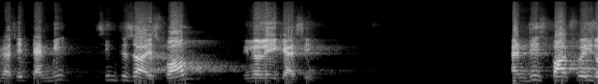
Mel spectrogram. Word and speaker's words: linoleic: Always pronounce the way I am pronouncing: linoleic, linolenic, arachidonic.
